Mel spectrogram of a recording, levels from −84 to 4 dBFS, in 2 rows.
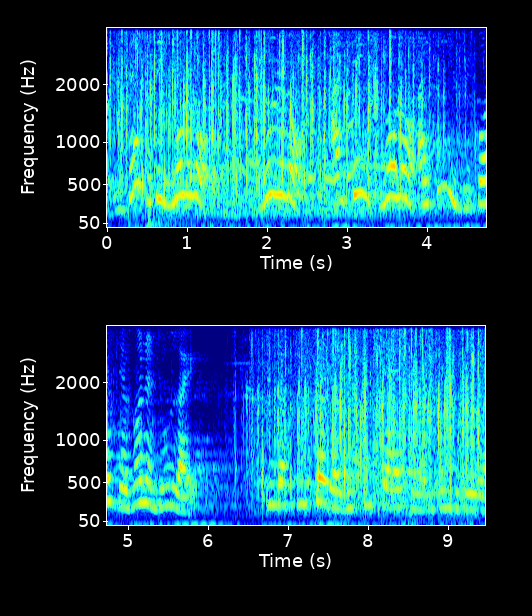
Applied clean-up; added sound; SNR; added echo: none; Applause / Crowd; 3 dB; reverberation time 2.5 s.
